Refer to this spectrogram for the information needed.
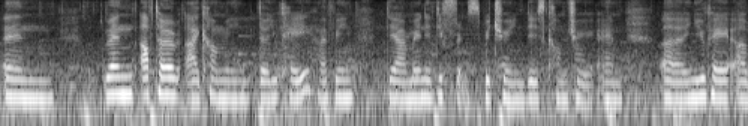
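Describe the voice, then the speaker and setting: A man from China with a Chinese accent, answering street interview questions in English, hesitant and searching for words with many fillers. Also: high voice. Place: outdoors on a city street.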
